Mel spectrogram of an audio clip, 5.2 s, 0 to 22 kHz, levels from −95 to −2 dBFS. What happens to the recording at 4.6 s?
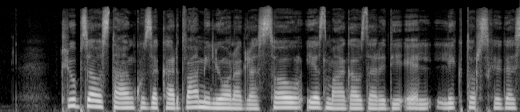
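Nothing goes wrong at 4.6 s; the speech carries on intact through that moment.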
